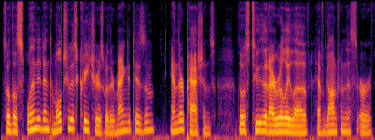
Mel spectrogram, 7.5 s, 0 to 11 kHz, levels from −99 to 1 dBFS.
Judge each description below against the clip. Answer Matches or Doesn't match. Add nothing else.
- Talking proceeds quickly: Doesn't match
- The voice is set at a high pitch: Doesn't match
